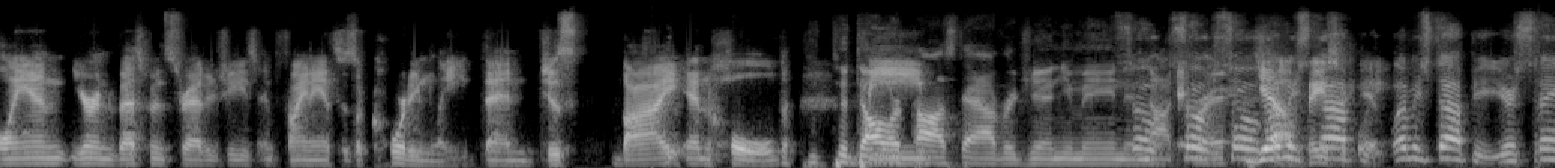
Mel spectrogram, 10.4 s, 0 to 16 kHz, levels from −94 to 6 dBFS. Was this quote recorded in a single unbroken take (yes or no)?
yes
